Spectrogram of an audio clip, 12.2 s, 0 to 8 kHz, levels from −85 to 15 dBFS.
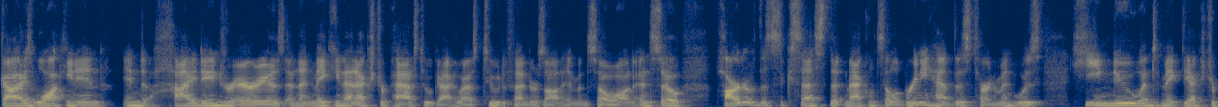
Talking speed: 220 wpm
